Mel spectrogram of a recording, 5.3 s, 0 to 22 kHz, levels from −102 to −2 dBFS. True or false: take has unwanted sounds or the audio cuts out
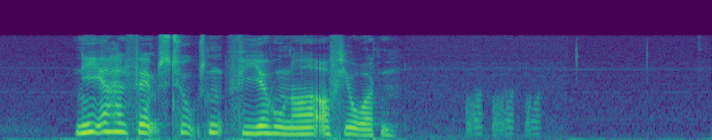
true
